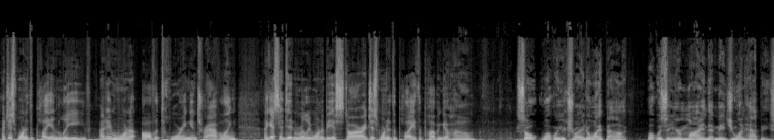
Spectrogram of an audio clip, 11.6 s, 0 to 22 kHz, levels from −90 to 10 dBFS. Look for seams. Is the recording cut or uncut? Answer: uncut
